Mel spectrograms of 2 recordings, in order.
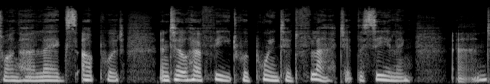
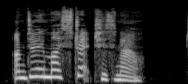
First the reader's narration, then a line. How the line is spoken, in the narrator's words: she announced hastily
